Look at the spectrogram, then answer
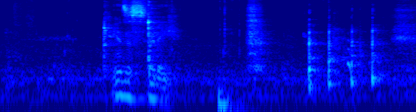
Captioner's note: laughs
